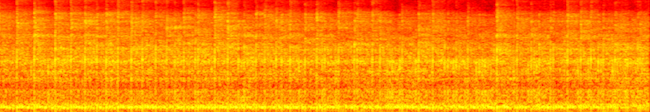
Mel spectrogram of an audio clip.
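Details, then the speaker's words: Ryobi two-stroke string trimmer: high, raspy buzz with ragged, unsteady idle and rough top end; both carburetor mixture screws set too lean. "so um you can hear that it runs but it doesn't run that well um it sound sounds like both mixtures are lean"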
